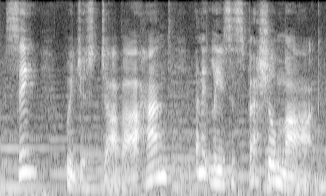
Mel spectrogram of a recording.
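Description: Clear music is heard in the background. A man talks at a fairly quick pace. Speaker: attraction staff guide. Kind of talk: walkthrough guide. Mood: friendly, reassuring. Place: hall. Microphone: phone near.

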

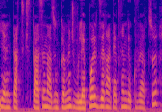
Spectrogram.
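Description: A dark, mellow female voice of medium pitch, with ordinary pitch variation. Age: 40s. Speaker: novelist. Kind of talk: interview. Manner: halting, many repetitions and fillers.

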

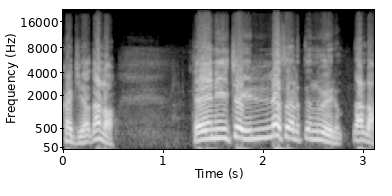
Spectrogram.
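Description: The sound is dry and close with no echo as a man talks with lively intonation. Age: 60s. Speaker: beekeeper. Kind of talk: demonstration.

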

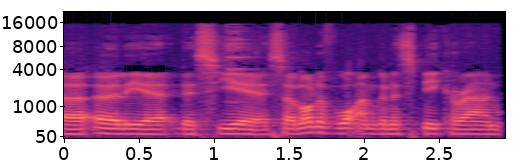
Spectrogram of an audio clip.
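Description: A man is speaking at a very fast pace. His intonation is monotone and flat. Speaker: conference speaker. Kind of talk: lecture. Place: hall. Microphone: lapel.

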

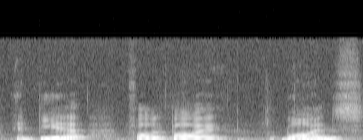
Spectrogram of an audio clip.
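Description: A man with an Australian accent speaks at a very slow pace in a dark, mellow tone. His pitch sits in the middle range and his intonation is fairly even. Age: 80s+. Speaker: home brewer and gardener. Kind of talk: casual talk to camera. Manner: hesitant, with fillers. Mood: calm, reflective recollection. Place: home room.

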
